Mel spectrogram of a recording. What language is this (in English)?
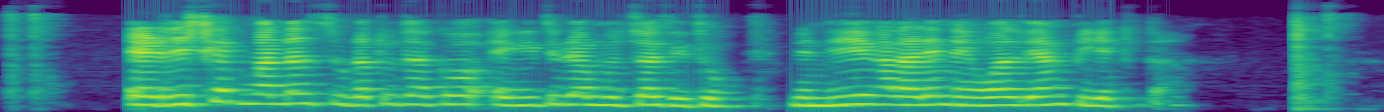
Basque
